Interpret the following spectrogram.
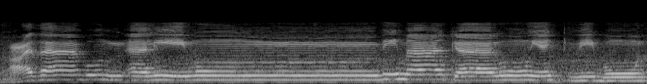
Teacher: ایسی نون ساکن تنوین کو ہم چھوٹی سی ساکن میم میں تبدیل کر دیں گے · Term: اقلاب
